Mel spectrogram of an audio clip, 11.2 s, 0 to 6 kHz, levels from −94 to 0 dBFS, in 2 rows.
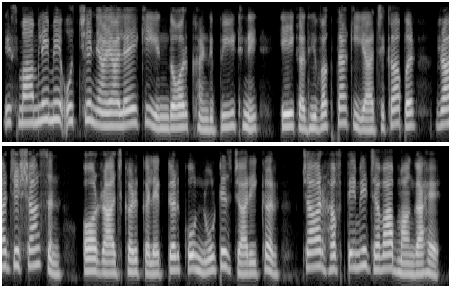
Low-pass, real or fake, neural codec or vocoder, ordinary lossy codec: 5.4 kHz; fake; codec, 16 kHz, 16 kbps, FunCodec, trained on Chinese and English, 50 frames a second; none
